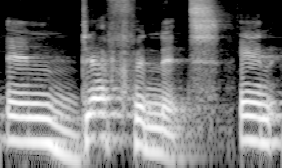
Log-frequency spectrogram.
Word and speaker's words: indefinite: C'est-à-dire, le stress n'est pas mis ici sur la 3e syllabe. C'est sur la 2e syllabe que le stress est mis.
